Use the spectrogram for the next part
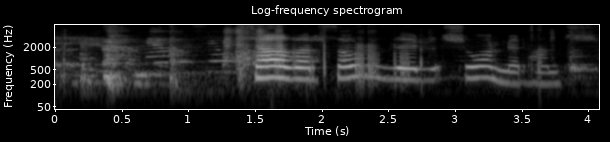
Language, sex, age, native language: Icelandic, female, 9, Icelandic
